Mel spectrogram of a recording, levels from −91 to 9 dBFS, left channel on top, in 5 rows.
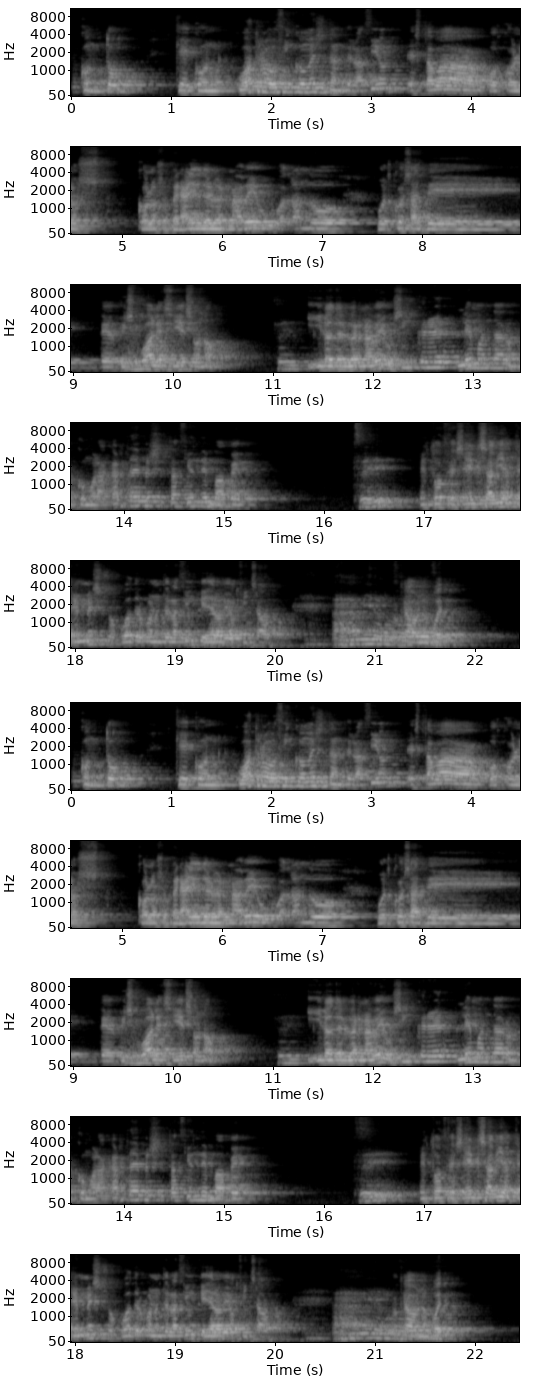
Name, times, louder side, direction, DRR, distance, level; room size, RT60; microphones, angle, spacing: voice 1, 0.1-0.5 1.0-4.7 5.2-7.1 7.5-10.4 11.3-15.2 17.0-19.9 21.3-21.7, right 1 dB, 15° right, 2 dB, 2.5 m, -30 dB
voice 2, 9.4-10.0 11.0-11.2 16.3-16.7 20.3-21.7, left 2 dB, 55° left, -2 dB, 6.2 m, -35 dB
21.0 x 11.0 x 4.1 m, 0.82 s
head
